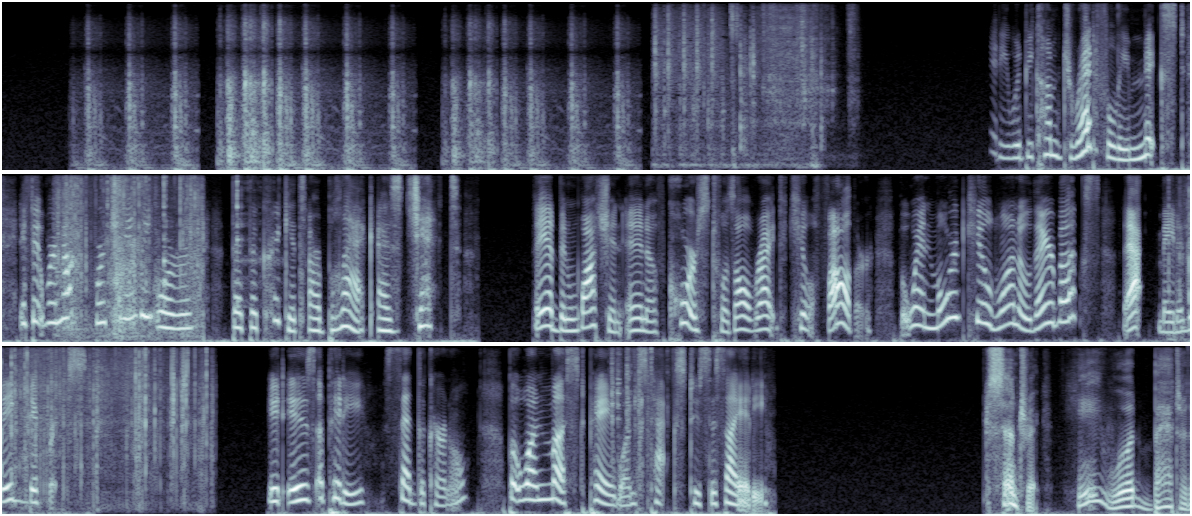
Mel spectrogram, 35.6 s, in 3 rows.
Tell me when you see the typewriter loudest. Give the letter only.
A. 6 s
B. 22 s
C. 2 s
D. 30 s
C.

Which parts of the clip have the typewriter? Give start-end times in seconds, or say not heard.
0.7-8.3.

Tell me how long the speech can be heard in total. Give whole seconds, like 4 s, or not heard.
22 s.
